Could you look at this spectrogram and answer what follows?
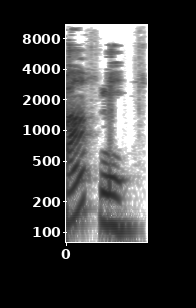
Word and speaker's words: balmy: Okay, तो इसके लिए जो वर्ड यूज होगा वो होगा बामी। क्या होगा? बामी। देखिए यहाँ पे एल साइलेंट होता है, इसका जो प्रोनाउंसिएशन होता है वो इस तरीके से होता है बामी, बामी। ओके, इससे रिलेटेड जो सिनोनिम्स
